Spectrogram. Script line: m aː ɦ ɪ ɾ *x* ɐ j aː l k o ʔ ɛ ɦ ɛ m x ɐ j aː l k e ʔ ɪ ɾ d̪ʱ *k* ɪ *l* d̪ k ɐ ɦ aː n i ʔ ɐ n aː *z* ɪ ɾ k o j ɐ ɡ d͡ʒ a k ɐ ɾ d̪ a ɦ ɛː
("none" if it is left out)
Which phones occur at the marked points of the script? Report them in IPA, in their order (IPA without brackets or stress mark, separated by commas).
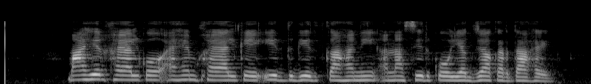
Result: x, ɡ, ɾ, s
